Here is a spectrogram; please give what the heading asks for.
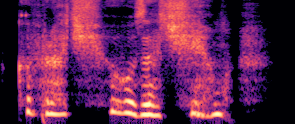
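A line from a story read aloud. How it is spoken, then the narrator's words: Hoarse. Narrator (Russian): сиплю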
